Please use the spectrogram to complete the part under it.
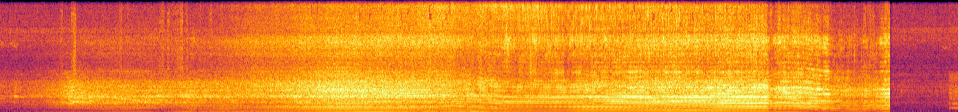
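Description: A rally car engine roars loudly and revs as the car speeds past.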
